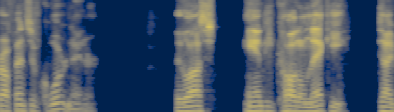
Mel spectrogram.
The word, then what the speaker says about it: Kotelnicki: They lost Andy Kotelnicki. Did I pronounce that right?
